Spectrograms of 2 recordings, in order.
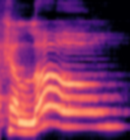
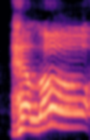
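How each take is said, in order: First: High, drawn-out "hello"; sharp-sounding hello. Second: Higher "hello", shorter and lighter; replayed phone hello. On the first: Retold or imitated. Wife answering the babysitter's call on her watch, sharp drawn-out hello. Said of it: "I wouldn't dare say anything like that". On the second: Wife explaining her phone greeting to husband, raised replayed hello. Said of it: "ever talk to you like that".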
